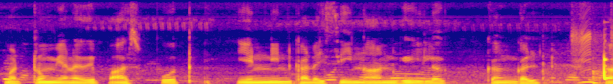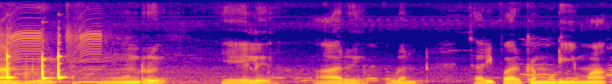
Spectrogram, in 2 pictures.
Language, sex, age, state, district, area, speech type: Tamil, male, 18-30, Tamil Nadu, Madurai, urban, read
